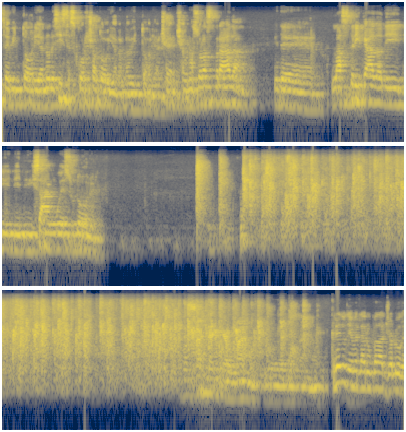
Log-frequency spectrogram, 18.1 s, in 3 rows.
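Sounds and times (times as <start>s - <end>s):
speech: 0.0s - 7.6s, 17.0s - 18.0s
audience applause: 9.0s - 17.0s
laughter: 14.6s - 17.0s.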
